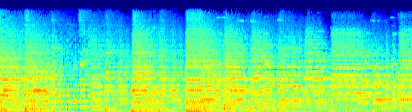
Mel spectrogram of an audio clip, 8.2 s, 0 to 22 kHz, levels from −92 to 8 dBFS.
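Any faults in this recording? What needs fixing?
From 1.11 to 1.81 s the sound turns into a rigid metallic buzz at 200 Hz, likely from robotic sound from repeated short buffers: a 5 ms buffer replayed while most of the real audio is skipped. Repeated frames cause two stutters. From 3.78 to 4.01 s, a 46.4 ms block plays five extra times, adding 232 ms. From 6.82 to 7.10 s, a 139.3 ms block repeats twice, adding 279 ms. To prevent these, keep the playback buffer fed in time and make sure compressed frames are written or sent only once.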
